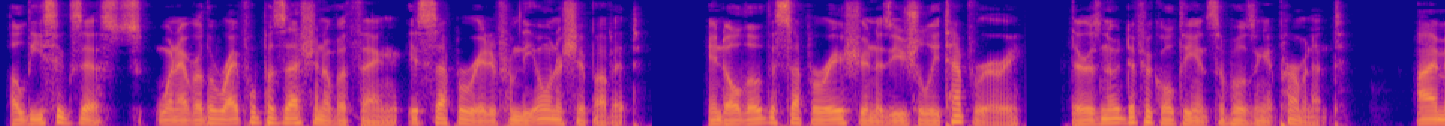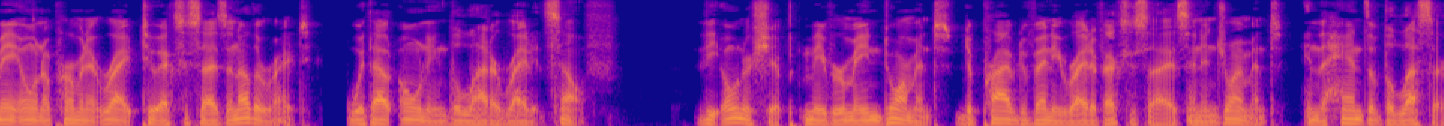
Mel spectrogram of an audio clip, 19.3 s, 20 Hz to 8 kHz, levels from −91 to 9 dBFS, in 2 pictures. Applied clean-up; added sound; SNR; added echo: none; none; none; none.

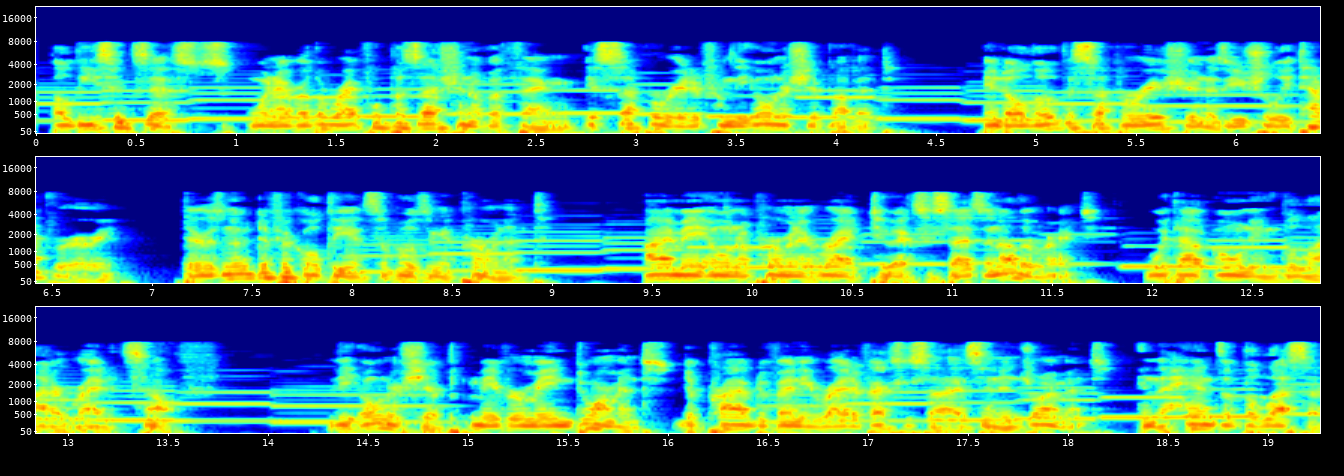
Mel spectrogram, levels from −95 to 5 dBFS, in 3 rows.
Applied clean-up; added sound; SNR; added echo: classical method WPE with log-MMSE.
